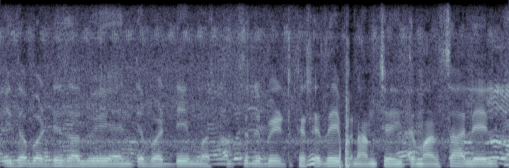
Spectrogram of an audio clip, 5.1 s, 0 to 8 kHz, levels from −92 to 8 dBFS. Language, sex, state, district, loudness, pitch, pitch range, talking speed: Marathi, male, Maharashtra, Washim, -20 LUFS, 115 Hz, 115-120 Hz, 175 wpm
